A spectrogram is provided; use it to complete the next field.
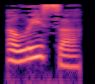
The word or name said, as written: alisa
